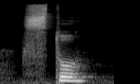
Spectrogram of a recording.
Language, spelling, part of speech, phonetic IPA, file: Ukrainian, сто, numeral, [stɔ], Uk-сто.ogg
- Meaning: hundred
